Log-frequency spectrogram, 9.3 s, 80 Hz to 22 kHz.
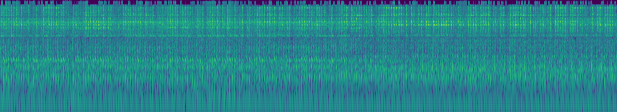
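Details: Renault Megane 1.5 dCi diesel at idle with radio, rear demister and blower on: a dry, uneven rattle from the accessory belt drive. Belt and tensioner already replaced; the noise goes away with the AC on. Owner suspects the alternator or AC compressor.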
